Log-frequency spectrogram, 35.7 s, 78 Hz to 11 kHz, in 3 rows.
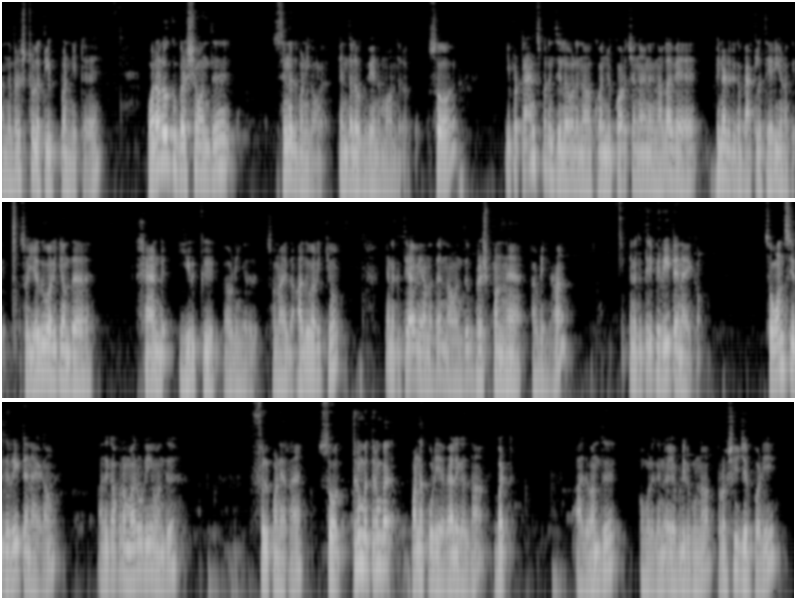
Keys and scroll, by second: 2.1 alt+[, 3.9 [, 23.1 space.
